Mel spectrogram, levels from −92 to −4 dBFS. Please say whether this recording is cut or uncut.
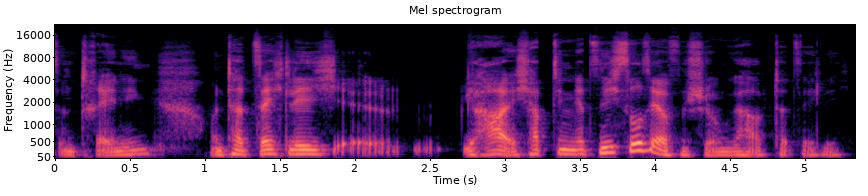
uncut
